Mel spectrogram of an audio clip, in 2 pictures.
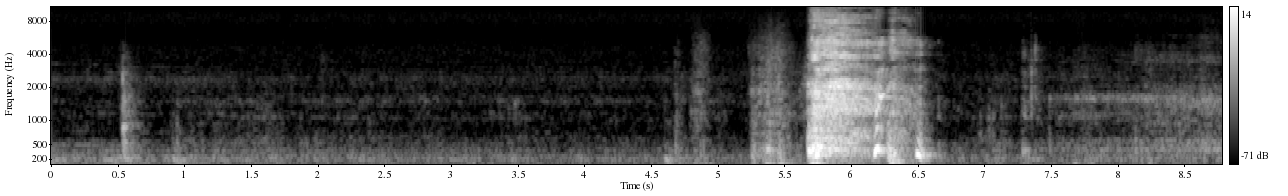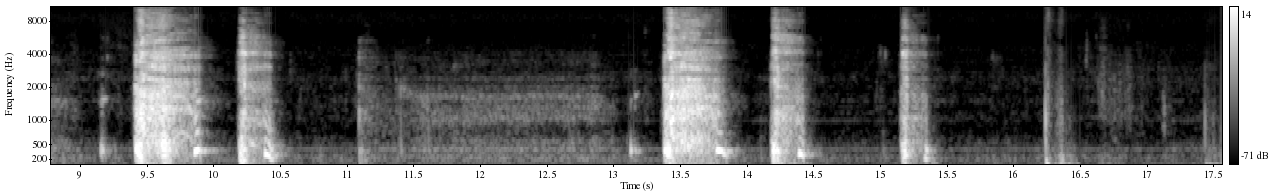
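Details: Night coughing fit at 12:30 am while unable to fall asleep: repeated harsh coughs in clusters of two or three, about eight in all, separated by quiet pauses.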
